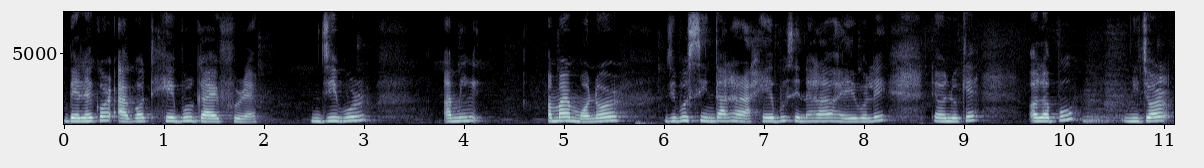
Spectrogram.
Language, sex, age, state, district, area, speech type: Assamese, female, 18-30, Assam, Biswanath, rural, spontaneous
